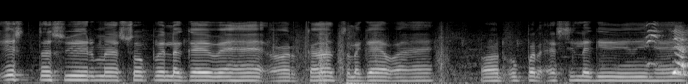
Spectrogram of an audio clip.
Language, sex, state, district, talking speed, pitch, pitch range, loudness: Hindi, female, Rajasthan, Bikaner, 155 wpm, 185 Hz, 175-190 Hz, -20 LUFS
